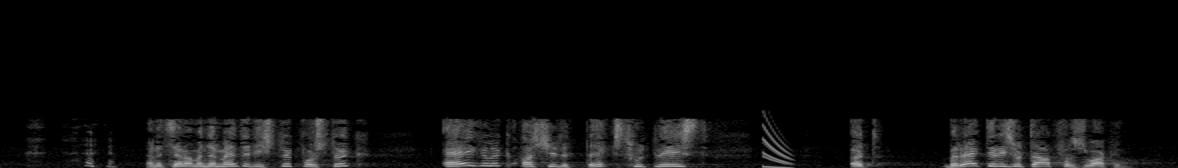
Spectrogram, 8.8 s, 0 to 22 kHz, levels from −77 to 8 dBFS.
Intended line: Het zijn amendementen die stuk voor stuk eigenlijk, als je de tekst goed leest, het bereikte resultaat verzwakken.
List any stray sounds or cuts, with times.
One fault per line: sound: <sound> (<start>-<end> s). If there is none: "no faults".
sound: laugh (0.2-0.9 s)
sound: chirp (5.7-6.0 s)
